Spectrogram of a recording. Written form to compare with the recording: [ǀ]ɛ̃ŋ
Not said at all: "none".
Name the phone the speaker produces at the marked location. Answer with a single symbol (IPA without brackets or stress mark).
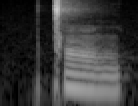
ǀ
